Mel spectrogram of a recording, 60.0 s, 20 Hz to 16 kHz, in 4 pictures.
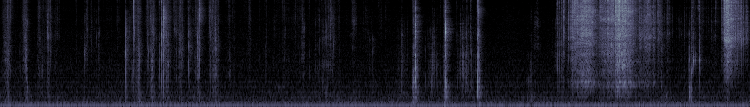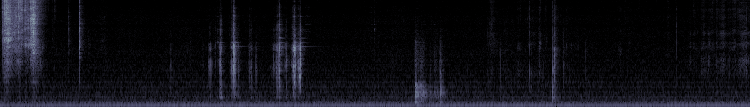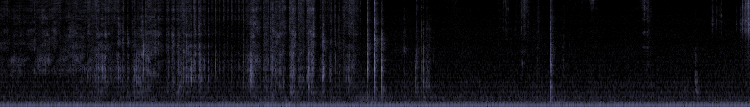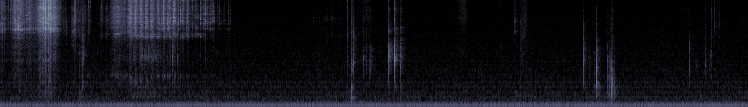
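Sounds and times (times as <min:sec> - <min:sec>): containers clicking and tapping: 0:11.2 - 0:15.8, 0:44.3 - 0:49.6.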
